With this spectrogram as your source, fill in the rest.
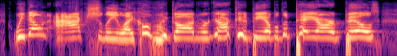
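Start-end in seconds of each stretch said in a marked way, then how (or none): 1.4-3.8 frantic, desperate, begging, pleading cry. Mocking fundraising begging among friends: mock desperate pleading. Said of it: "Phil is desperate".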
